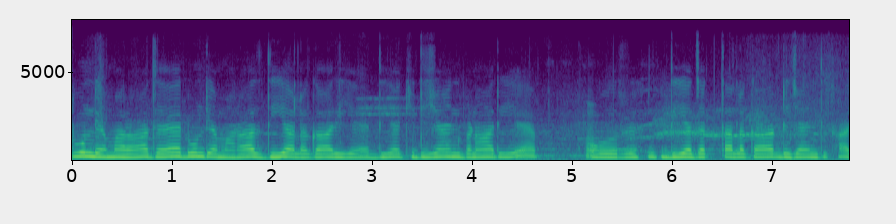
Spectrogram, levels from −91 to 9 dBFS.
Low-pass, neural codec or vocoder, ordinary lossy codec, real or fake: 7.2 kHz; none; none; real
